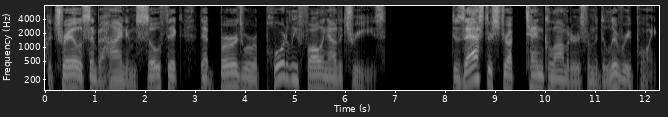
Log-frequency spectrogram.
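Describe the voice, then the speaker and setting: A man narrating a scripted comic story with dramatic, deadpan delivery and deliberate pauses. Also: fairly low pitch, dry recording, studio quality.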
